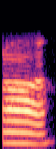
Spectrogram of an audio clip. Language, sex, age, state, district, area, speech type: Kannada, female, 18-30, Karnataka, Bidar, urban, conversation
